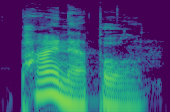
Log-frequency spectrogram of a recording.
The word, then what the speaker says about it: pineapple: Next up, pineapple. Pineapple is spelled P-I-N-E, and then apple, so A-P-P-L-E, and it's pronounced pineapple.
